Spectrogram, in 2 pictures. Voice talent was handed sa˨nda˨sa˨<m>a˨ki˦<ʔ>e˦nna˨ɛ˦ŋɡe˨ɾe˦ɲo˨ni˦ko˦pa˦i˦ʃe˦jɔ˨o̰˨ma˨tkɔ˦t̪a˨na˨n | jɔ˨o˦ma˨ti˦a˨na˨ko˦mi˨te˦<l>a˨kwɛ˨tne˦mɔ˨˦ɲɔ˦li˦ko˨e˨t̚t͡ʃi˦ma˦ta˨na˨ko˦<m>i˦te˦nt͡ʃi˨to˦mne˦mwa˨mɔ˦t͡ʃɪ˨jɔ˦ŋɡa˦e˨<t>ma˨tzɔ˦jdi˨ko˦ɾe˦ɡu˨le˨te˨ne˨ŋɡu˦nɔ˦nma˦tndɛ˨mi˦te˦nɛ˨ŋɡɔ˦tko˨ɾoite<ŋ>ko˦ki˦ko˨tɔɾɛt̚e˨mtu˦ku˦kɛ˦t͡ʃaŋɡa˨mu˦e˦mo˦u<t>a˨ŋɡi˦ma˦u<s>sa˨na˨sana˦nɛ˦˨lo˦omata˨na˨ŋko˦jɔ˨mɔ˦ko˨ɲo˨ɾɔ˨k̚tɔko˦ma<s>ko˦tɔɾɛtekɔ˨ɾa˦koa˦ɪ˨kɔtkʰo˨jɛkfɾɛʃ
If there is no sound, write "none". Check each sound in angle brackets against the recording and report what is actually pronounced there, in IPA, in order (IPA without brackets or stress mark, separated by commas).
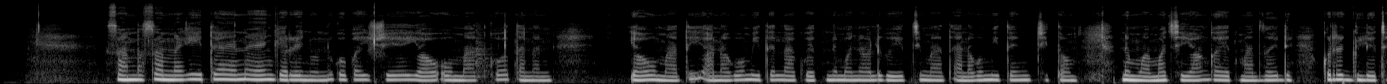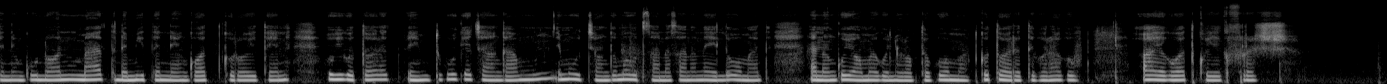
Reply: n, t, l, m, t, n, t͡ʃ, t, t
